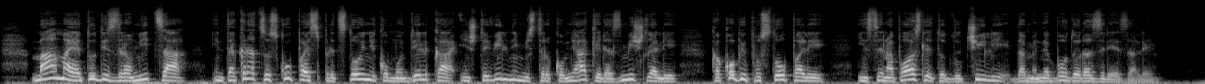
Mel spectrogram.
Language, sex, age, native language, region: Slovenian, female, 50-59, Slovenian, Carinthia region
